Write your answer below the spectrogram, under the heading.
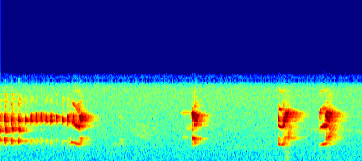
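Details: Lovebird opening with a brief rapid high trill that ends in a squawk, followed by three separate harsh, shrill squawks spaced about a second apart.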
